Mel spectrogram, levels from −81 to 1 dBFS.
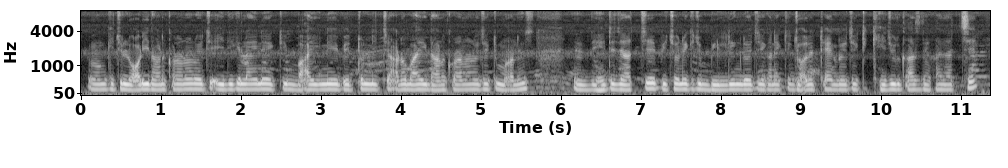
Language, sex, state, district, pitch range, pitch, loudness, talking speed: Bengali, male, West Bengal, Dakshin Dinajpur, 135-140 Hz, 140 Hz, -16 LUFS, 190 wpm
